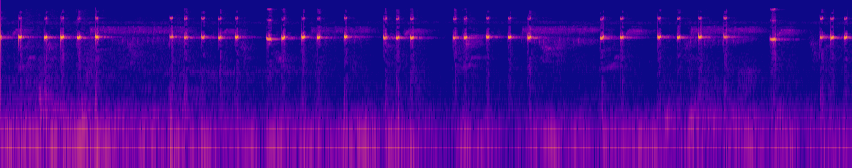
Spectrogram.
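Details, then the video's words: Hummingbird singing, offered as a lure and to spur reluctant birds into song: rapid series of piercing high chirps in clusters of four or five, repeated steadily for several seconds, with a soft low background hum. "SUARA BURUNG KOLIBRI GACOR‼️ [bisa buat pikat & yg males bunyi"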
